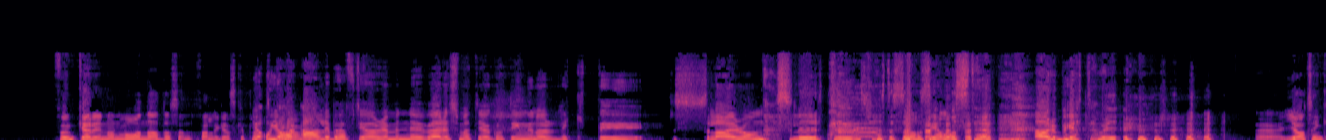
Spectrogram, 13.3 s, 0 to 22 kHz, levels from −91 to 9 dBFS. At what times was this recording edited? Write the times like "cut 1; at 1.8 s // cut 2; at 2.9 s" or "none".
cut 1; at 6.6 s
